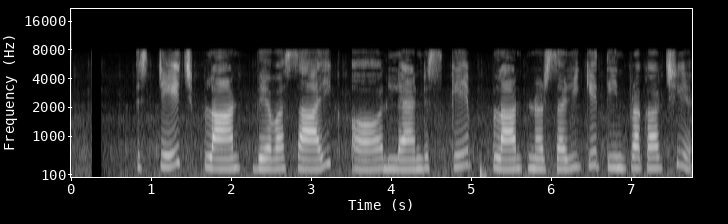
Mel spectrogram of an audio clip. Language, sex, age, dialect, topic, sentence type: Maithili, female, 18-24, Eastern / Thethi, agriculture, statement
